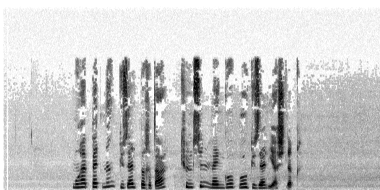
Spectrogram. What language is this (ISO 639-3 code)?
uig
